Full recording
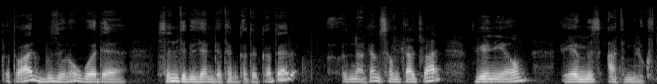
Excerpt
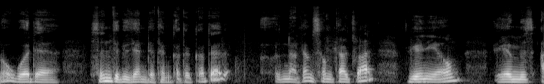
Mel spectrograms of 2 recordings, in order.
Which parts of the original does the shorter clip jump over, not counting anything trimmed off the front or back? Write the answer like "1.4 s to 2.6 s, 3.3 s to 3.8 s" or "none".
none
